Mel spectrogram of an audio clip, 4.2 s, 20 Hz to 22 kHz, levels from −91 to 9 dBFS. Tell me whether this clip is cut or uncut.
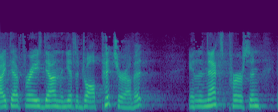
cut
